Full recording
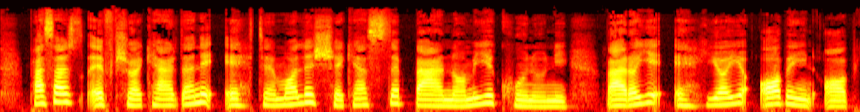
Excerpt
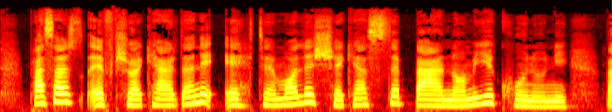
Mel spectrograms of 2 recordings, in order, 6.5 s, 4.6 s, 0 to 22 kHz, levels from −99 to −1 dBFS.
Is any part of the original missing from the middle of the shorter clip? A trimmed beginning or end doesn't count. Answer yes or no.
no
